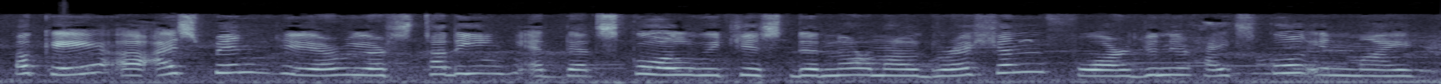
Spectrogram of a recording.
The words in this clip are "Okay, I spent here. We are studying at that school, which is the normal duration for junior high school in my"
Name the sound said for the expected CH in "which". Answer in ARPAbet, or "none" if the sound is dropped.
CH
